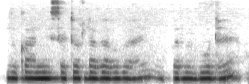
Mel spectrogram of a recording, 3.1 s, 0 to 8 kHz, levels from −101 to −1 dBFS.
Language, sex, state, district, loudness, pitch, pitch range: Hindi, female, Bihar, Muzaffarpur, -23 LUFS, 215 Hz, 210-220 Hz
